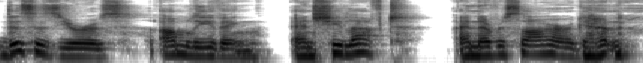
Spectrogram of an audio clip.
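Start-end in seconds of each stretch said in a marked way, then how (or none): none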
